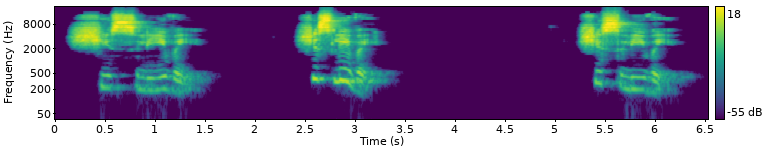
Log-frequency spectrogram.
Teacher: We don't pronounce the letter T.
